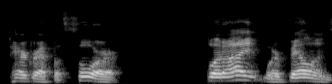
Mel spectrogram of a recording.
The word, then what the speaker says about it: Balin: Balin's the older scholar within this old group. Um Balin, sorry. It's got to got to rhyme rhyme with Thorin.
